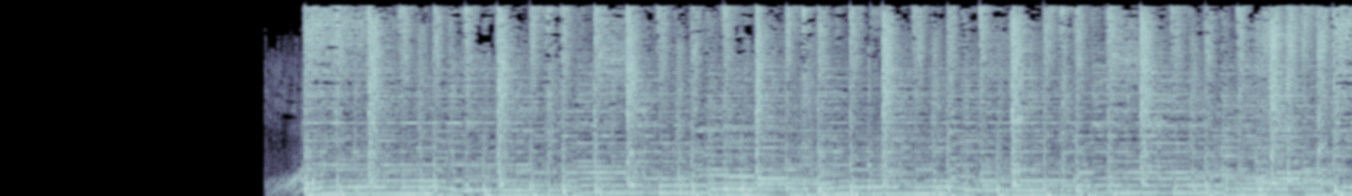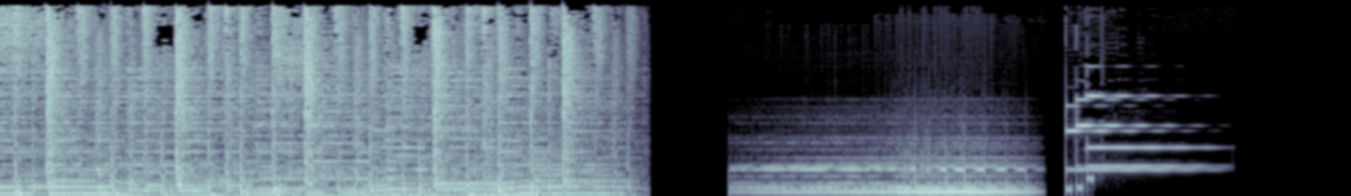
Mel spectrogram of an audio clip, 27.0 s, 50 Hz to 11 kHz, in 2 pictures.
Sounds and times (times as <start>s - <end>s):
Music: 3.1s - 20.0s, 20.9s - 25.9s.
